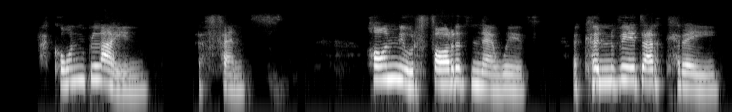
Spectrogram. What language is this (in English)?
Welsh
